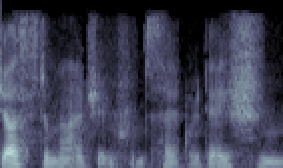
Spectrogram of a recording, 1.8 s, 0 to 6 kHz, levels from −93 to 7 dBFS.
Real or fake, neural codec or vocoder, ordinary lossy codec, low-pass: fake; autoencoder, 22.05 kHz, a latent of 192 numbers a frame, VITS, trained on one speaker; AAC, 24 kbps; 5.4 kHz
